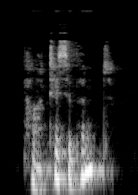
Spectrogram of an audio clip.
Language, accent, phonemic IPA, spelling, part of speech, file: English, Southern England, /pɑːˈtɪsɪpənt/, participant, noun / adjective, LL-Q1860 (eng)-participant.wav
- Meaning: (noun) 1. One who participates 2. One who participates.: A human subject in a scientific experiment, such as a clinical trial; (adjective) Sharing; participating; having a share of part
